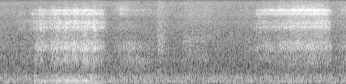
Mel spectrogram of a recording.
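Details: Lucybelle the dog takes a nap on a lap, snoring in low rumbling breaths with a steady buzzy drone, broken by louder hissing, snorting intakes lasting about a second, in a quiet indoor room.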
